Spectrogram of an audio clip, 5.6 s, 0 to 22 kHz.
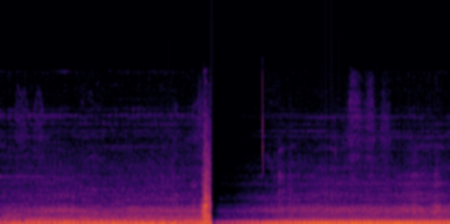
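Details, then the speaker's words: Motorcycle with about 3 litres of diesel mixed into its petrol, restarted after standing four hours: ragged, stumbling revs collapse almost to a stall then claw back; near-stall from diesel-contaminated fuel, runs better warm and under load. "whoops wait wait no don't die no no no stay alive stay stay with me stay with me come on"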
